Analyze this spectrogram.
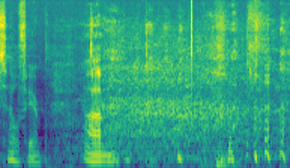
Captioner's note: laughter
